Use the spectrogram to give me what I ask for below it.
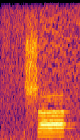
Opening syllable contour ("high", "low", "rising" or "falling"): high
